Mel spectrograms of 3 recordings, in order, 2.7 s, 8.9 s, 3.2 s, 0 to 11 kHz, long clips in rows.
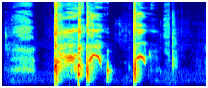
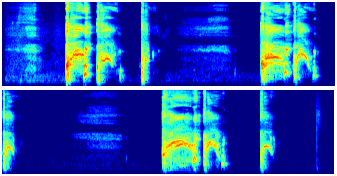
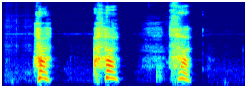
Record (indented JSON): {
  "cough_length": "2.7 s",
  "cough_amplitude": 32768,
  "cough_signal_mean_std_ratio": 0.4,
  "three_cough_length": "8.9 s",
  "three_cough_amplitude": 32768,
  "three_cough_signal_mean_std_ratio": 0.38,
  "exhalation_length": "3.2 s",
  "exhalation_amplitude": 31160,
  "exhalation_signal_mean_std_ratio": 0.33,
  "survey_phase": "beta (2021-08-13 to 2022-03-07)",
  "age": "45-64",
  "gender": "Female",
  "wearing_mask": "No",
  "symptom_cough_any": true,
  "symptom_new_continuous_cough": true,
  "symptom_runny_or_blocked_nose": true,
  "symptom_shortness_of_breath": true,
  "symptom_sore_throat": true,
  "symptom_diarrhoea": true,
  "symptom_fatigue": true,
  "symptom_fever_high_temperature": true,
  "symptom_headache": true,
  "symptom_onset": "3 days",
  "smoker_status": "Never smoked",
  "respiratory_condition_asthma": false,
  "respiratory_condition_other": false,
  "recruitment_source": "Test and Trace",
  "submission_delay": "2 days",
  "covid_test_result": "Positive",
  "covid_test_method": "ePCR"
}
